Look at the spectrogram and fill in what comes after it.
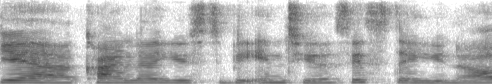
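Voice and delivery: breezy, casual, offhand, throwaway delivery. Retelling what he said about the sister: imitating a casual remark. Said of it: "he said it so casually".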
